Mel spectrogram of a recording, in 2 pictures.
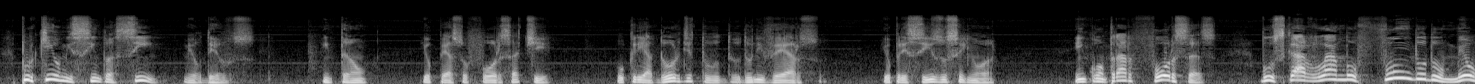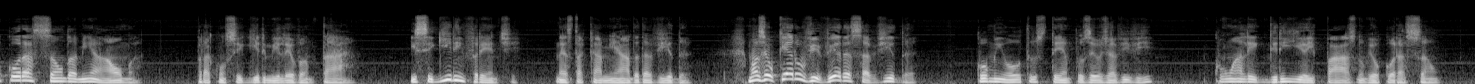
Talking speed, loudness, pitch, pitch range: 135 wpm, -13 LUFS, 100 Hz, 90-135 Hz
